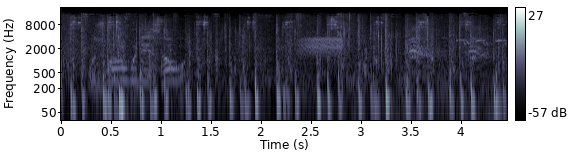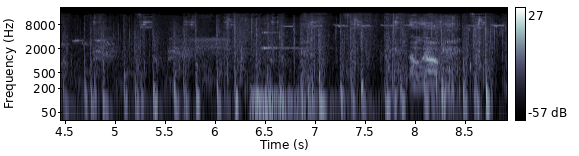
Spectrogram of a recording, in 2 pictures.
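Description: Horse hooves clip-clop on the ground in the video game Red Dead Redemption 2, a steady rhythmic trot close by, with someone talking over it.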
